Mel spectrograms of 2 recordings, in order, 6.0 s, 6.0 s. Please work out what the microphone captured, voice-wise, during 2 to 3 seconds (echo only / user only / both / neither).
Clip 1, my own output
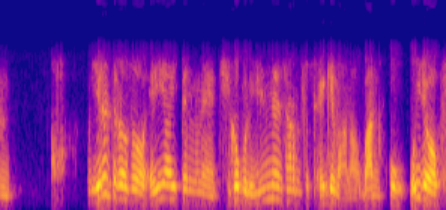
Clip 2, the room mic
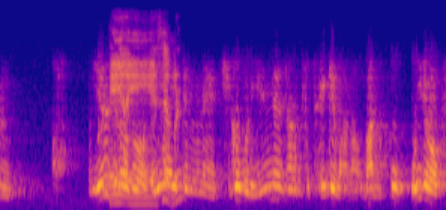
both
